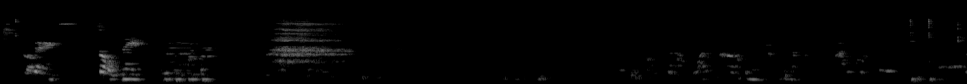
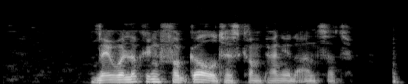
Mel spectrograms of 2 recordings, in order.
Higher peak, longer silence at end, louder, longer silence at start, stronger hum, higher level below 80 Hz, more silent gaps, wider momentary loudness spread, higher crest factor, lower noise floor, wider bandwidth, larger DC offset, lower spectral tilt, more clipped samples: second, -22 dBFS vs -2 dBFS; about the same, 0 s vs 0.1 s; second, -43 LUFS vs -17 LUFS; second, 0.05 s vs 0.9 s; neither; second, under -90 dBFS vs -48 dBFS; neither; first, 23 LU vs 14 LU; first, 26 dB vs 18 dB; first, -87 dBFS vs -63 dBFS; first, 9.4 kHz vs 7.4 kHz; neither; second, -2 dB/octave vs -5.5 dB/octave; neither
